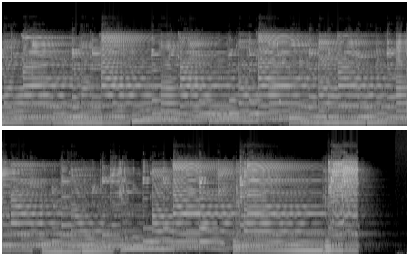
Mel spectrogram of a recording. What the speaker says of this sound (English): It's a beautiful, subtle flanger right there.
